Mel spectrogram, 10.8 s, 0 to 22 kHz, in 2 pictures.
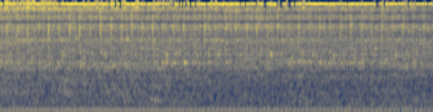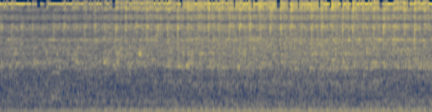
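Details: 1948 Ford 8N tractor after a full engine rebuild, idling in neutral after a choke start on a new carburetor needing work: steady, regular low putter at about four beats a second, settling slightly lower halfway through. Normal idle; a leak still to fix.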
